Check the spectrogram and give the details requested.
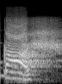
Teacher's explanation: যখন আমি কাশ উচ্চারণ করছি স্বরের সঙ্গে কিন্তু আমার কোনো অ আ ই উ আসছে না, অর্থাৎ কোনো স্বরধ্বনি আমরা উচ্চারণে পাচ্ছি না। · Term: রুদ্ধ দল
